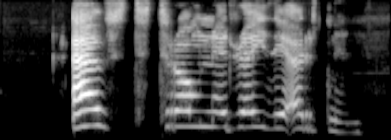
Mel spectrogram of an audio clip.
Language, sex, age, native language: Icelandic, male, 8, Icelandic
